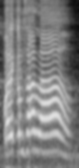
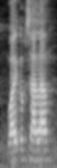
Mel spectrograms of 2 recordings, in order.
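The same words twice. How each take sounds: First: It is said in a sweet, pampered, coaxing voice. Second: It is said in a firm, matter-of-fact voice. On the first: The wife sounds affectionate and dependent on her husband. The speaker calls it right. "Sekarang ... istrinya manja" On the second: The wife sounds independent and distant, like a stranger. The speaker calls it wrong. "Dulu ... terlalu mandiri ... Itu salah banget saya"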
